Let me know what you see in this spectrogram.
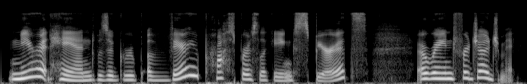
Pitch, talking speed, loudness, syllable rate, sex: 235 Hz, 160 wpm, -17 LUFS, 4.9 syllables/s, female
